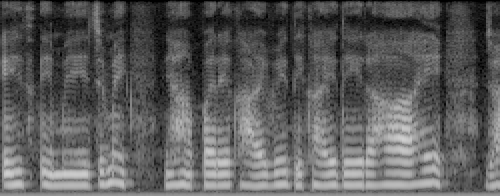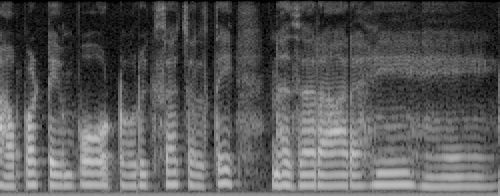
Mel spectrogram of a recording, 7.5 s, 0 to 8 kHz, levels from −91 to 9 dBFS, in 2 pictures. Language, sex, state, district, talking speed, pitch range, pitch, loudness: Hindi, female, Rajasthan, Jaipur, 160 wpm, 170-180 Hz, 175 Hz, -19 LUFS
